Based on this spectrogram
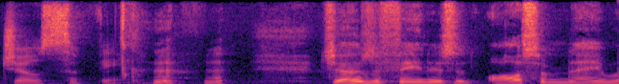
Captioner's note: chuckles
